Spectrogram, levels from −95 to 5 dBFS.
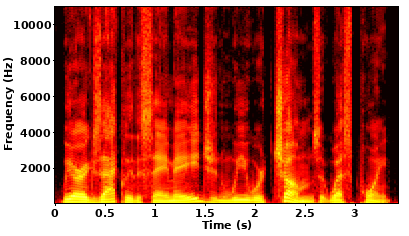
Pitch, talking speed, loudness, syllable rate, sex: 115 Hz, 225 wpm, -18 LUFS, 5.5 syllables/s, male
